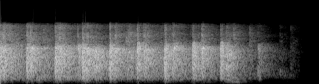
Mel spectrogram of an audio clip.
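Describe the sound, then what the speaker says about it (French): An audience gives a short burst of clapping after a business presentation, with rhythmic, fairly close hand claps that taper off and stop within about three seconds. "On peut vous applaudir."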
